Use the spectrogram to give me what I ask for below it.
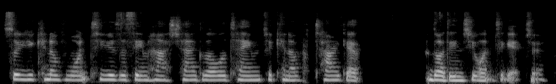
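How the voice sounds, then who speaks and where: An older Scottish woman, a branding designer and show host, gives advice casually over a video call from a small home office. She's chatty, talks with her hands and is full of ums and restarts, with a warm, mid-range voice, level tone and brisk pace.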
